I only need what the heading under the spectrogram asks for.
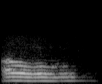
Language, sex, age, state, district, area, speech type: Bodo, female, 18-30, Assam, Baksa, rural, conversation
